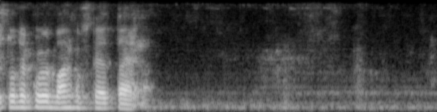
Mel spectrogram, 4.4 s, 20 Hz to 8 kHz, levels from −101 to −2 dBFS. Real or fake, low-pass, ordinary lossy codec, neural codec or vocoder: fake; 7.2 kHz; Opus, 24 kbps; vocoder, 22.05 kHz, 80 mel bands, HiFi-GAN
